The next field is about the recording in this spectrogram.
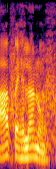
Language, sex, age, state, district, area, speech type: Gujarati, male, 18-30, Gujarat, Valsad, rural, read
